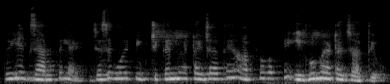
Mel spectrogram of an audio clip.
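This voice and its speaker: Exasperated woman venting, mellow voice. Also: sits high, fast. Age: 30s. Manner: exasperated, emphatic, mixing English into Hindi. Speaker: vlogger, former flight attendant. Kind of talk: candid personal vlog monologue.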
